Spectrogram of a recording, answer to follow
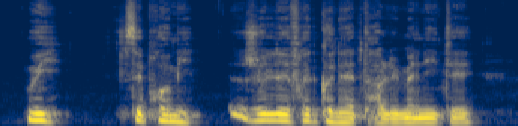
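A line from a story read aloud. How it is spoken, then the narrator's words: Muttering. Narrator (French): marmonnai-je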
